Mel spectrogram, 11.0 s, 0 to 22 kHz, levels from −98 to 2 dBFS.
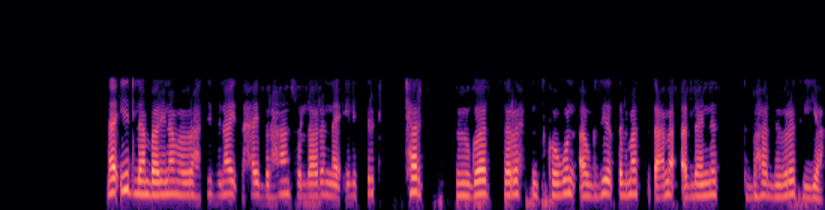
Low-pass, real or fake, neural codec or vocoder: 5.4 kHz; real; none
